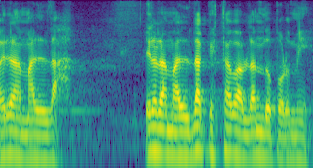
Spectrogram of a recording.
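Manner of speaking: ordinary delivery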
